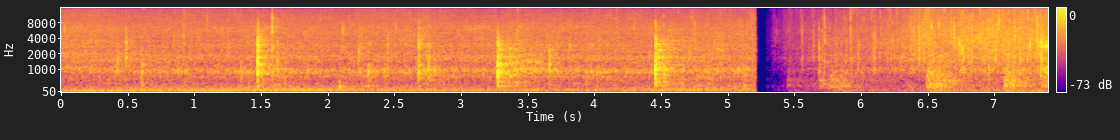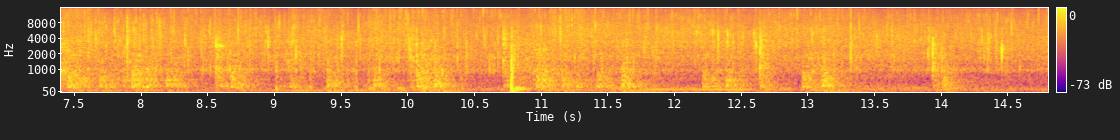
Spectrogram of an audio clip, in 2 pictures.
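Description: Shallots, green chillies and then chopped bitter gourd sizzling in coconut oil in a clay pot, with a wooden spatula clicking against the pot as it is stirred. The sizzle cuts out briefly about five seconds in, then comes back louder with more frequent clicks.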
